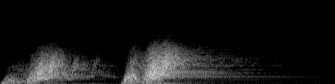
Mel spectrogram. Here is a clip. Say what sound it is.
double gonghit
I am supposed to be fixing the grill with a piece of sheet metal but when I picked it up I heard the noise and could not resist. All I hear is more hiss. Must be the Samson USB microphone.
bong, ding, dong, gong, metal, noise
